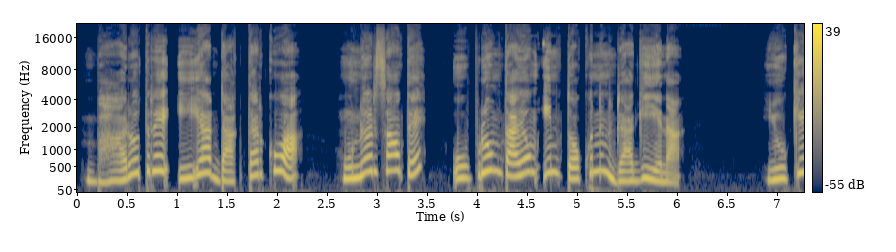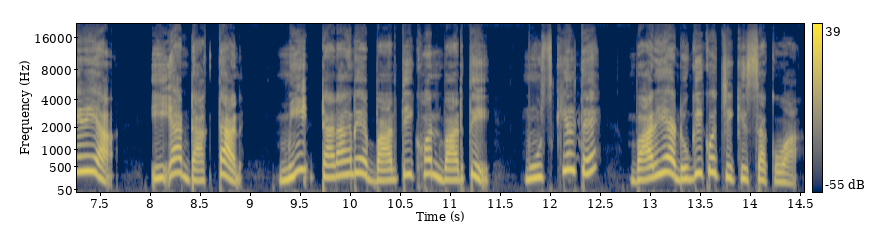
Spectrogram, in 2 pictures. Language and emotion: Santali, disgusted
